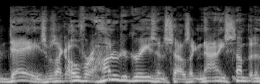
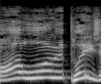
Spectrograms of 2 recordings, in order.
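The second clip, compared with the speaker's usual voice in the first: begging prisoner; 8 semitones higher than usual. Retold or imitated. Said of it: "begging for the food".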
